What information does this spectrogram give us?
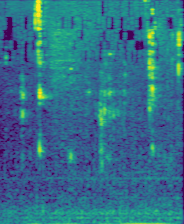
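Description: Someone chews young vegetables while tasting them, producing faint, crisp crunches and moist chewing noises in a few short bursts.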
